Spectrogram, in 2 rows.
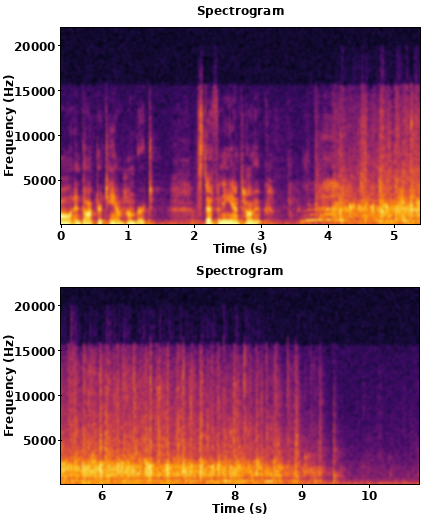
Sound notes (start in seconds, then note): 3.8 crowd applauds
